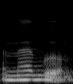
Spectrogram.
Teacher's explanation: Vurğulu tələffüz edirik, qaliqalə edərək.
